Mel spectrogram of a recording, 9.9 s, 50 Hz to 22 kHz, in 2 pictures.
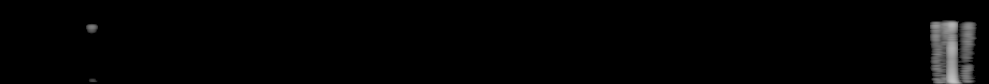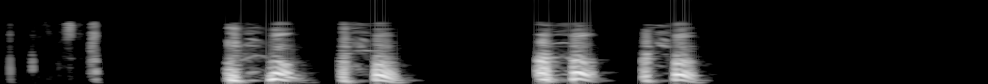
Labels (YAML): expert_labels:
- quality: good
  cough_type: dry
  dyspnea: false
  wheezing: false
  stridor: false
  choking: false
  congestion: false
  nothing: true
  diagnosis: COVID-19
  severity: mild
age: 37
gender: male
respiratory_condition: false
fever_muscle_pain: true
status: symptomatic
